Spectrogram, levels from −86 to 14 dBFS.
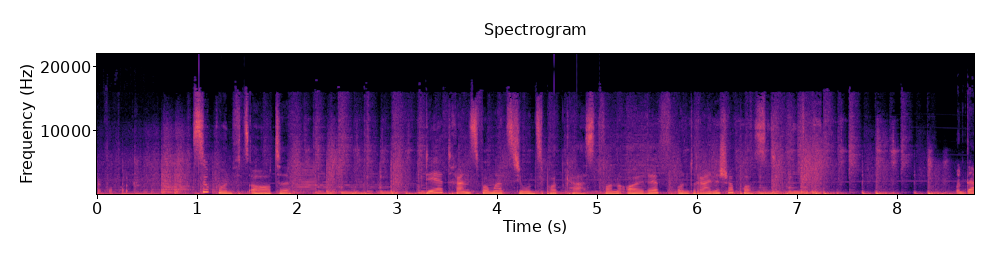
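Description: A switching power supply is running in an audible burst mode or beating with another supply from start to finish, producing a switching supply whistle around 2 kHz whose pitch wanders between 1.57 and 2.32 kHz. It sits roughly 35 dB below the sound as a faint, thin, shifting tone.

From 1.02 to 1.70 s, and again from 4.57 to 5.25 s, a scratch defeats the disc's error correction once per revolution, causing CD scratch ticks. Each burst has four evenly spaced clicks, about six a second, the longest lasting roughly 1 ms in the first burst and 1.5 ms in the second.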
